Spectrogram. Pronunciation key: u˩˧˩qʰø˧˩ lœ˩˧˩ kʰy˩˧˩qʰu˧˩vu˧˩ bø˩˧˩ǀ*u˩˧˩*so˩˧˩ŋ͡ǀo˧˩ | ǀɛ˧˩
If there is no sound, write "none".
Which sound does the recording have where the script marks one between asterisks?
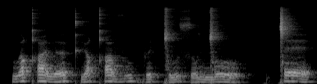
u˩˧˩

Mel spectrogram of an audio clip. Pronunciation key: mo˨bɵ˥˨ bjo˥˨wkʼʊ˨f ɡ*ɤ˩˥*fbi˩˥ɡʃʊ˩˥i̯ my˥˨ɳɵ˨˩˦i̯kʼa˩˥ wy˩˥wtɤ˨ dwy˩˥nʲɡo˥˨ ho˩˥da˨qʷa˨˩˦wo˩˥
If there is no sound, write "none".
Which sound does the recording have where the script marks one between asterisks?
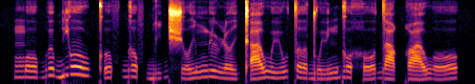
ɤ˥˨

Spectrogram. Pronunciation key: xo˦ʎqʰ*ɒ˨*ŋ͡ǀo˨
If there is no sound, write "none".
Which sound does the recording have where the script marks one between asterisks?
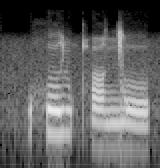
ɒ˨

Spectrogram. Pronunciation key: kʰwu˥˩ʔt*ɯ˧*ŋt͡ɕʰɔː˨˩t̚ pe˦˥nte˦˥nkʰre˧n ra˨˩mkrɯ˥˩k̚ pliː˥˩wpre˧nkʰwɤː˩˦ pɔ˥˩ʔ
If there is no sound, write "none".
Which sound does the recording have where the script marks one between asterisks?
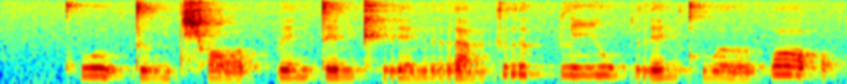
ɯ˨˩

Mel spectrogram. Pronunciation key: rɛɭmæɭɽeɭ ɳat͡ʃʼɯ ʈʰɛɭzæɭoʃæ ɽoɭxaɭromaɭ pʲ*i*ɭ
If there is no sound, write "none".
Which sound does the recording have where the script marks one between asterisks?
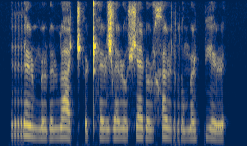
e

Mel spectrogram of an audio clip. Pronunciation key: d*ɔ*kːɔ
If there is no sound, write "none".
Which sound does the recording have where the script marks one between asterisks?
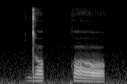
ɔ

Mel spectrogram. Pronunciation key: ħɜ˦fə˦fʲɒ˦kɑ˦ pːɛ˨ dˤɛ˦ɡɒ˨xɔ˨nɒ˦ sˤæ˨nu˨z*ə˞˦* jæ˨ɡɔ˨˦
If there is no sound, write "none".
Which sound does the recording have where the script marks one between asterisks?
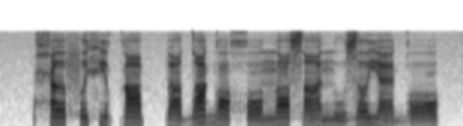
ʌ˦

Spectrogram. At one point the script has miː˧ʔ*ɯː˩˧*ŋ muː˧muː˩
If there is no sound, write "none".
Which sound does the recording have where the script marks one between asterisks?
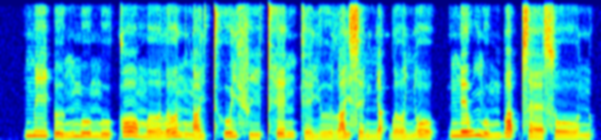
ɯː˩˧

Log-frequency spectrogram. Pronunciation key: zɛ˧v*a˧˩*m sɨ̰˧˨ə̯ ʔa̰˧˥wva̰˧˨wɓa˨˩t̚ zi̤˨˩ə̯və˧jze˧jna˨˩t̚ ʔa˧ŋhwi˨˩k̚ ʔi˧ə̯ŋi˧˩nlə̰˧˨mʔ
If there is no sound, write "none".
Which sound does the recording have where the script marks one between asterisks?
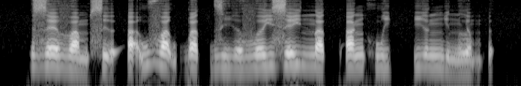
a˧˩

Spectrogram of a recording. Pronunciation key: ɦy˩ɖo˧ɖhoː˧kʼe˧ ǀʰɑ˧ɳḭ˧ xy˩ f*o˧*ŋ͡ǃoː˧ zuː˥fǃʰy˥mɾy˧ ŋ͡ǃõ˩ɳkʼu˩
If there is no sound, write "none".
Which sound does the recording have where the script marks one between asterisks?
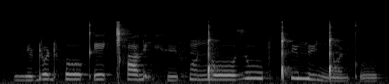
õ˧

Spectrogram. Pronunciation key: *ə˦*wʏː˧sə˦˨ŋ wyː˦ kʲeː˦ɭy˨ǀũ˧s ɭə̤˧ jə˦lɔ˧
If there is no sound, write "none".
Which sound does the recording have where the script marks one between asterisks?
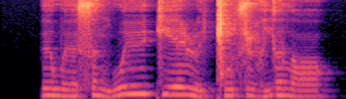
ʏ˦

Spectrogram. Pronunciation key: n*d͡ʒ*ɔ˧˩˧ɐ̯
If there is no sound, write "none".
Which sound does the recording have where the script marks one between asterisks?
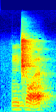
d͡ʒ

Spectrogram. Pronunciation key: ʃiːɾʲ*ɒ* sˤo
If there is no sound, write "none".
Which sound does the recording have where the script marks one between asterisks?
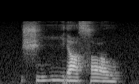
ɑ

